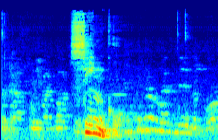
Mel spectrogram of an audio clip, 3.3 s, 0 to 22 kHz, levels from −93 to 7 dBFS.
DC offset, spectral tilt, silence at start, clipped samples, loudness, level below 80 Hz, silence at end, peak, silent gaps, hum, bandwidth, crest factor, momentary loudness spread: under 0.1%; -5.5 dB/octave; 0 s; under 0.1%; -19 LUFS; -52 dBFS; 0 s; -4 dBFS; none; none; 16 kHz; 18 dB; 22 LU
